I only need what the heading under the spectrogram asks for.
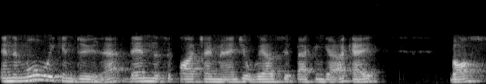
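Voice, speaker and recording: A man with an Australian accent talks at a very fast clip, his intonation fairly even. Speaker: business analyst. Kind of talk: interview.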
